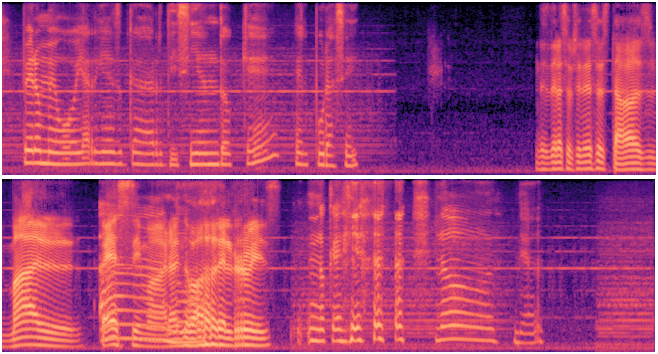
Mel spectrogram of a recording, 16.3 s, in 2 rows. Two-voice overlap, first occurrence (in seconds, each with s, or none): 9.4 s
